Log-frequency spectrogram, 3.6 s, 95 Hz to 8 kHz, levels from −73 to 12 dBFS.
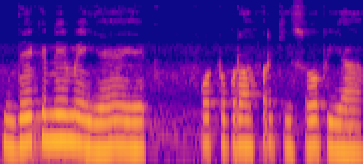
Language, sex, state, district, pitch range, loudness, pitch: Hindi, female, Haryana, Charkhi Dadri, 150-170 Hz, -13 LUFS, 160 Hz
